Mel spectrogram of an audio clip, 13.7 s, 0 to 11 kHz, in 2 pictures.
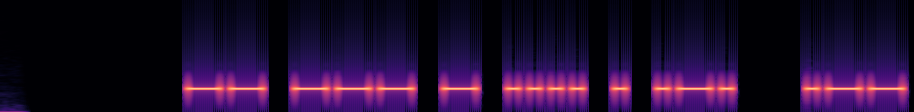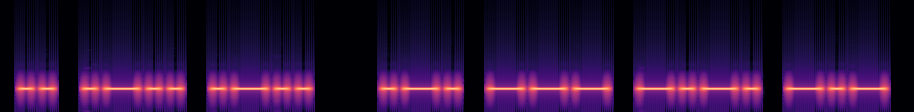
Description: Morse code, heard as a keyed tone, about 15 wpm, 700 Hz. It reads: MOTHER WILL ROCK
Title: Sentences from Top 1000 Words - Review Part 2 - 15wpm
